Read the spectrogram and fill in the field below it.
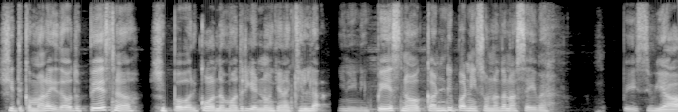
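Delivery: low-pitched, controlled threat; menacing man. A narrator's reading. Angry man warns her against talking, low and threatening. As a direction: warn her in a deep, stern male voice.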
